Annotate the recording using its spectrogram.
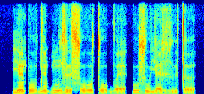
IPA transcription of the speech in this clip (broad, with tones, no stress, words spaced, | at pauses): jɛ̃˦poː˨ dɛ̃˨ɓũ˨ zɨ˦soː˨˦ toː˧ɡʷɛ˧ | u˧zu˨jɛ˨ ɣɨ˨ tə˨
